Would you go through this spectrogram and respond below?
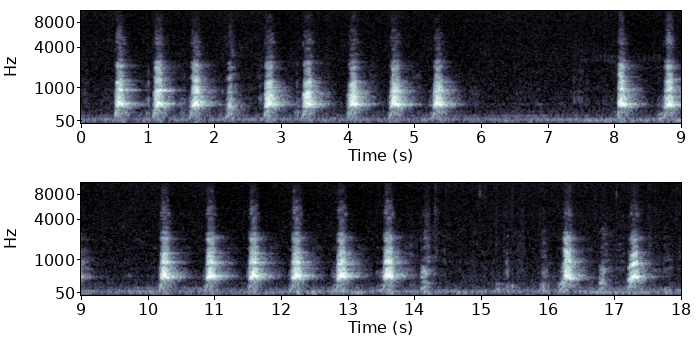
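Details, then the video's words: Labrador Retriever dog barking in rapid runs: eight quick barks in a row, a pause, then another long series of steady, evenly spaced barks and a final pair, with a faint low hum underneath. "LABRADOR LATINDO 🐕 LATIDO DE CACHORRO 🐕 SOM DE CACHORRO🐕 LABRADOR DOG BARKING"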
